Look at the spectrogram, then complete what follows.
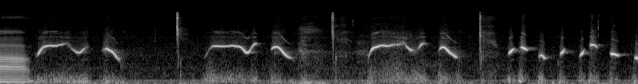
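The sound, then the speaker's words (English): A person whistles a jaunty march melody from the film Bridge on the River Kwai, clear and fairly loud, with bouncy rising and falling phrases and quick repeated notes at the end, over faint background noise. “You guys know that one? It's Bridge on the River Kwai.”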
